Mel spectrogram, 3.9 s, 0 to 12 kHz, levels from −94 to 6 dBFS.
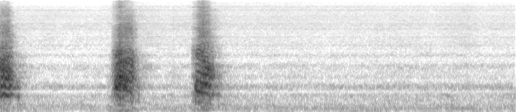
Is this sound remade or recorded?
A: remade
